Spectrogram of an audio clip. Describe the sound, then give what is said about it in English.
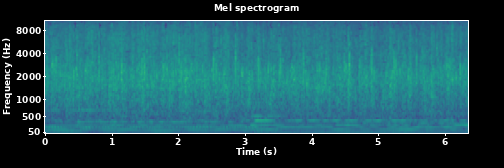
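A standing church audience claps hands as a clap offering to the Lord, in a dense, continuous wash of applause that stays loud and steady throughout, with sustained low musical tones humming beneath the clapping. “Clap your hands like you are not tired.”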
